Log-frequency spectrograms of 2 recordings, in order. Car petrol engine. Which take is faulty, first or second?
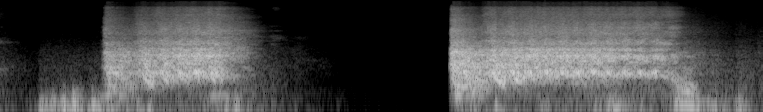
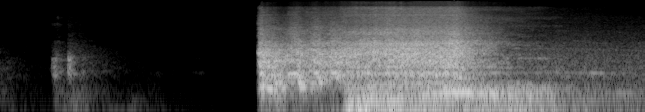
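first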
